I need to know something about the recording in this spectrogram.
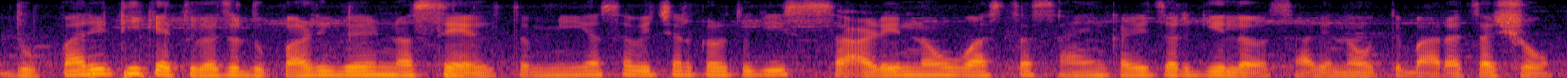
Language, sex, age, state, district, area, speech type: Marathi, male, 18-30, Maharashtra, Wardha, urban, spontaneous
